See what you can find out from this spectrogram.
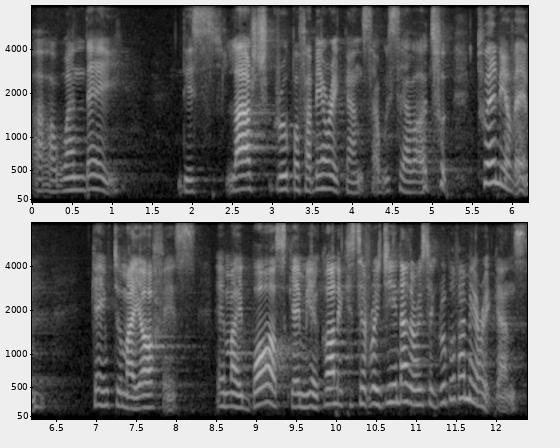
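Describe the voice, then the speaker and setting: Moderate pacing from a woman with a medium pitch. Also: ordinary pitch variation. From Chile. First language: Spanish. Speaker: church member giving testimony. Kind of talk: testimony.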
